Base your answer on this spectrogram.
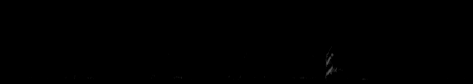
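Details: A female Shih Tzu lying on a sofa lets out one short squeak while dreaming, a quick upward-sliding yelp in an otherwise still, quiet room with only faint background hiss.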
